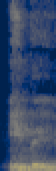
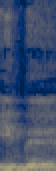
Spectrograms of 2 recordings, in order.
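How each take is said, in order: The two takes are said the same way.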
